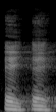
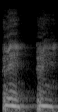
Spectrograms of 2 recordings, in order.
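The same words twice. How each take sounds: First: Said in the usual way. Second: Very high, soft processed voice; small, high-pitched altered "hey"; voice effect test. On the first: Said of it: "we're back to normal". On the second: Shown as a demonstration. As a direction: test the mic through a pitch-raised effect. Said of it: "Now, we're back to normal".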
